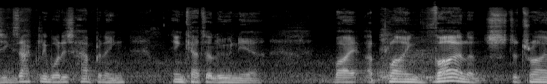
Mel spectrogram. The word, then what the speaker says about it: Catalunya: going on in Catalunya I even pronounce that I think the way I'm supposed to we would normally say Catalonia wouldn't we but Catalunya where the Spanish government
